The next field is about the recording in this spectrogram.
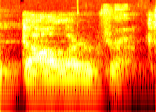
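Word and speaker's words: Dollarbrook: Um, and and phonetically it's D O L L A R B R O K. So, dollar brook.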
